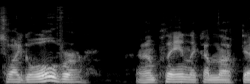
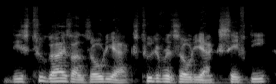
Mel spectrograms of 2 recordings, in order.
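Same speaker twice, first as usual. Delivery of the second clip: usual speaking voice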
